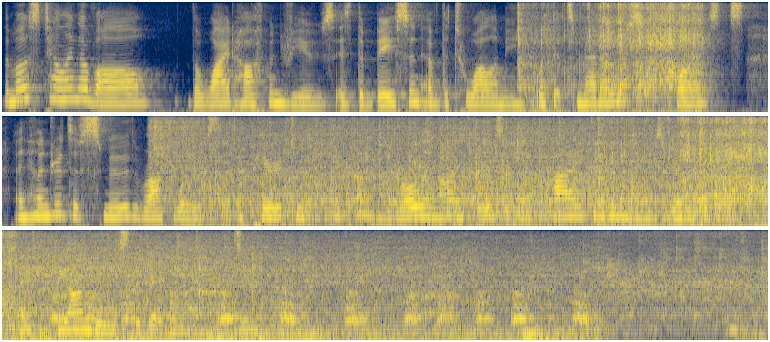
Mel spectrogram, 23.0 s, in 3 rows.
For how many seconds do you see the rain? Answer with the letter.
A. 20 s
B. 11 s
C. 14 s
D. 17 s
C.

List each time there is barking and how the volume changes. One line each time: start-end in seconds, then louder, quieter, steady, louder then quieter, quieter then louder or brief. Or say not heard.
15.7-21.6 steady.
